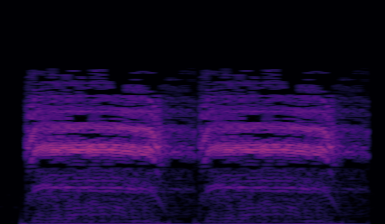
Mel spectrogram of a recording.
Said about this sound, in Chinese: 乌鸦又叫了两声，此刻已经距离莫凡非常近了。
